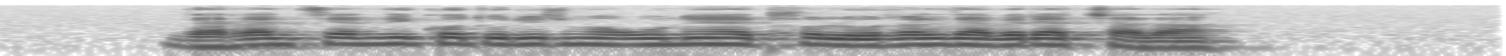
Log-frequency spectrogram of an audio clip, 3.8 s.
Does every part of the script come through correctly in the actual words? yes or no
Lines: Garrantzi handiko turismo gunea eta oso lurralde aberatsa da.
no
